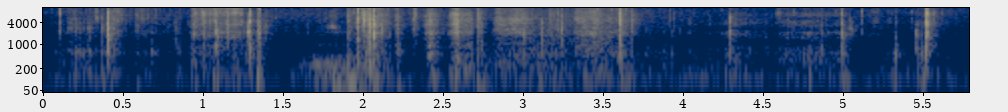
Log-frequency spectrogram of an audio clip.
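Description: A sheet of green plastic air-pillow packing material with hollow, air-filled bubbles is held in both hands and squeezed and crinkled with the fingertips. The sound is a soft, bright crinkling and crunching, broken by sharp, short crackles that stop dead with no ring.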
